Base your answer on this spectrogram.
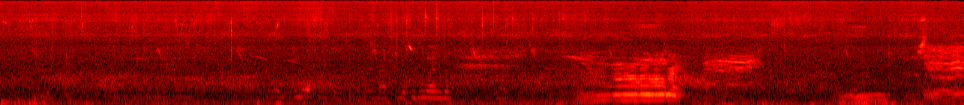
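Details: On a wet morning in South Africa, Pinzgauer cattle move out to summer pasture. Faint low lowing comes first, then one loud full moo near the middle and a shorter low bellow toward the end, over background rustle.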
